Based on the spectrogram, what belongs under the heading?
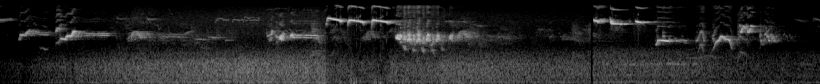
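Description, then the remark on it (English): A robin sings its thin, watery winter song: short high warbling phrases with pauses between them, clear over a faint hiss of background noise. “The weak, watery winter song of the wobbin.”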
